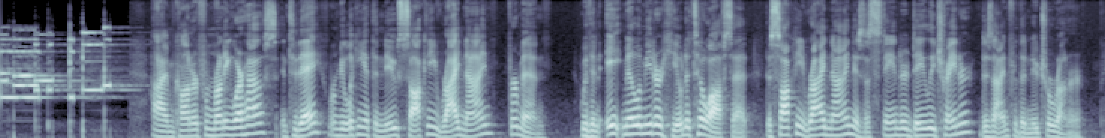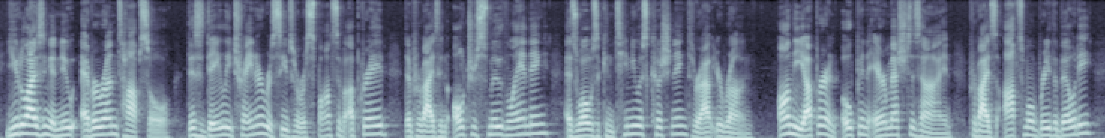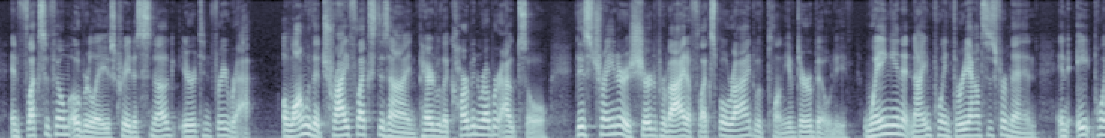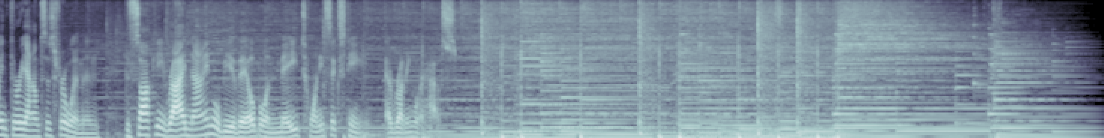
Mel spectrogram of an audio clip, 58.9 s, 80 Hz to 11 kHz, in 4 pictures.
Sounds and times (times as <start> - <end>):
Speech: 2.0 - 50.3.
